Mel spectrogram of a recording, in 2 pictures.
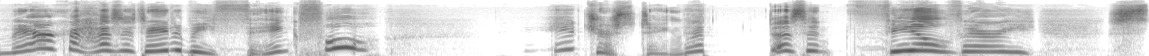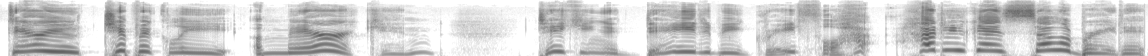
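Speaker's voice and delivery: very high-pitched little pet dog voice. Voicing the silent Pomeranian co-host who complains about traditions: voicing Oscar the Pomeranian. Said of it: "guy who doesn't say anything 'cause I do his voice".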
